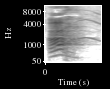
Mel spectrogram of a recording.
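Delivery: sharp frustrated shout; yelling at the game. Real, not acted. Losing at Flappy Wings.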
